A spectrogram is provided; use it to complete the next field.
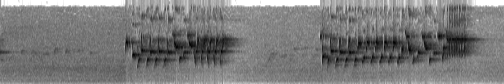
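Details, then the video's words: European goldfinch twittering in two long phrases of rapid, high, jingling notes, each lasting about two seconds and separated by a brief silence. "chant de chardonneret"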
